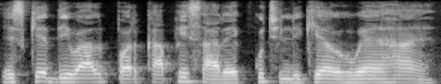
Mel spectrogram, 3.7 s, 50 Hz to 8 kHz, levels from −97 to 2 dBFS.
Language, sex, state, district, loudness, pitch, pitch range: Hindi, male, Jharkhand, Palamu, -14 LUFS, 125 Hz, 120-135 Hz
